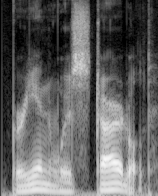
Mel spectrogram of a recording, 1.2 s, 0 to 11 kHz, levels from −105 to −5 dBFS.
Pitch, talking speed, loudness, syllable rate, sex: 95 Hz, 150 wpm, -16 LUFS, 3.9 syllables/s, male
